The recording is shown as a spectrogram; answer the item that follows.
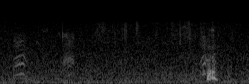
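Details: Wild meerkats at Oudtshoorn, Western Cape, South Africa, noisy unlike the quiet stealth-hunting mongooses of the area: a few soft, short nasal peeps, then one louder squawky call over steady background hiss.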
